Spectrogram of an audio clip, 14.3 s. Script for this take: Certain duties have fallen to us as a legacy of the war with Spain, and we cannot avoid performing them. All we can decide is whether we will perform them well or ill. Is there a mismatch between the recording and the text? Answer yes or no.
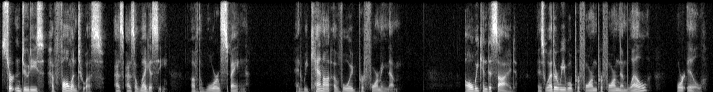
yes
